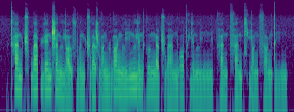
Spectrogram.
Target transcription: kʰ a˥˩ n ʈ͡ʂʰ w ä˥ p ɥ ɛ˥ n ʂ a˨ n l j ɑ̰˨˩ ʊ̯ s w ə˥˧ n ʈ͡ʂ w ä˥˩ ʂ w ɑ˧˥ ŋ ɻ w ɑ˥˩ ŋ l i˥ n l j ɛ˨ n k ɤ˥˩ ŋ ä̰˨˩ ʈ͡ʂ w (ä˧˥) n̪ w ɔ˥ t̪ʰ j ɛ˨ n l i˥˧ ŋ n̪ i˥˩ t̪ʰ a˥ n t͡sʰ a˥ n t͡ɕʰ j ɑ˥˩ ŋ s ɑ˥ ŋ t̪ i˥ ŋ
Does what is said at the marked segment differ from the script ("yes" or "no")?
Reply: no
